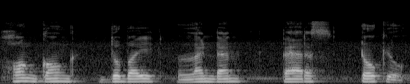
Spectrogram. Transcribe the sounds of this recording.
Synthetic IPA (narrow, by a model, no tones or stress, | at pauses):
hɔŋɡkɔ̃ːŋɡ | d̪ubɐjlɐɳɖənpɛːɾis | ʈoːkijoː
